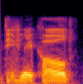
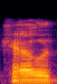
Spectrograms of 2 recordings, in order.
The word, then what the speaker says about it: Khaled: He didn't call him DJ called. Well, all right. What's the correct pronunciation? Fuck faces. He's so mad. It's DJ Khaled.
